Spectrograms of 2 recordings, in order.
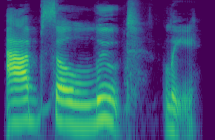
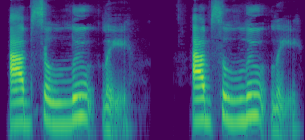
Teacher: So the stress is on the third syllable.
